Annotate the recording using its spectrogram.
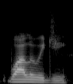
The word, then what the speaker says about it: Waluigi: Is that how you pronounce it? Waluigi? – Waluigi.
